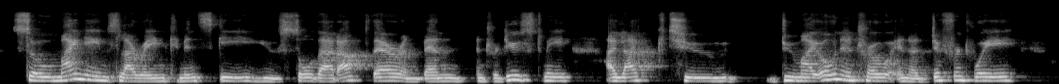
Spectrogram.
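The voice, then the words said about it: South African accent. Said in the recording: “when people listen to the accent, they make assumptions ... I'm not from Poland and I am not from England ... I was actually born in the tip of Africa ... Cape Town, South Africa”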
